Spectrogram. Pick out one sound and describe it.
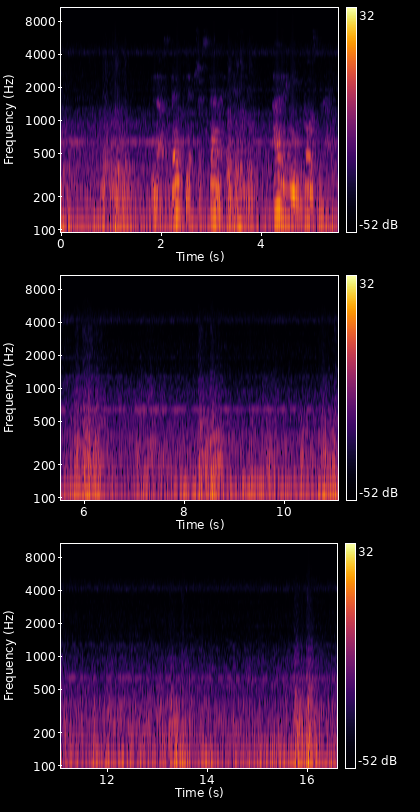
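A tram rumbles steadily along its tracks.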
